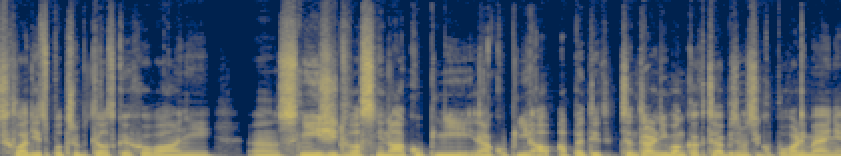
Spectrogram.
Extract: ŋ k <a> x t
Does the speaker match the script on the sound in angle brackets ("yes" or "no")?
yes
